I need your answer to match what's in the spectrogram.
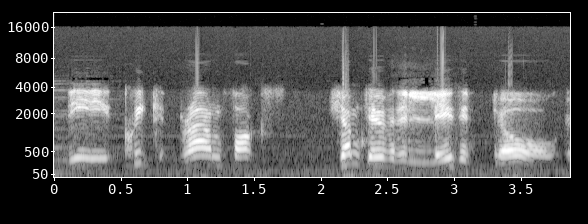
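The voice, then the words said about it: British English accent. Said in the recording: “in your best stiff upper lip ... Very, very good accent ... fantastic British English”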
